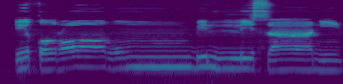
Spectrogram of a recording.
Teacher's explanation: On the iq there is a qalqala, and also we did this qaf in heavy sound. After that ra is also in heavy.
